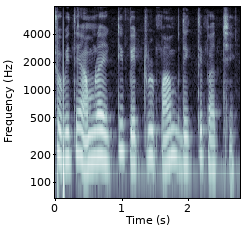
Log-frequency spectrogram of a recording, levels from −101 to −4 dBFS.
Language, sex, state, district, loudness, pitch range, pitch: Bengali, female, West Bengal, Alipurduar, -21 LUFS, 150-185 Hz, 170 Hz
